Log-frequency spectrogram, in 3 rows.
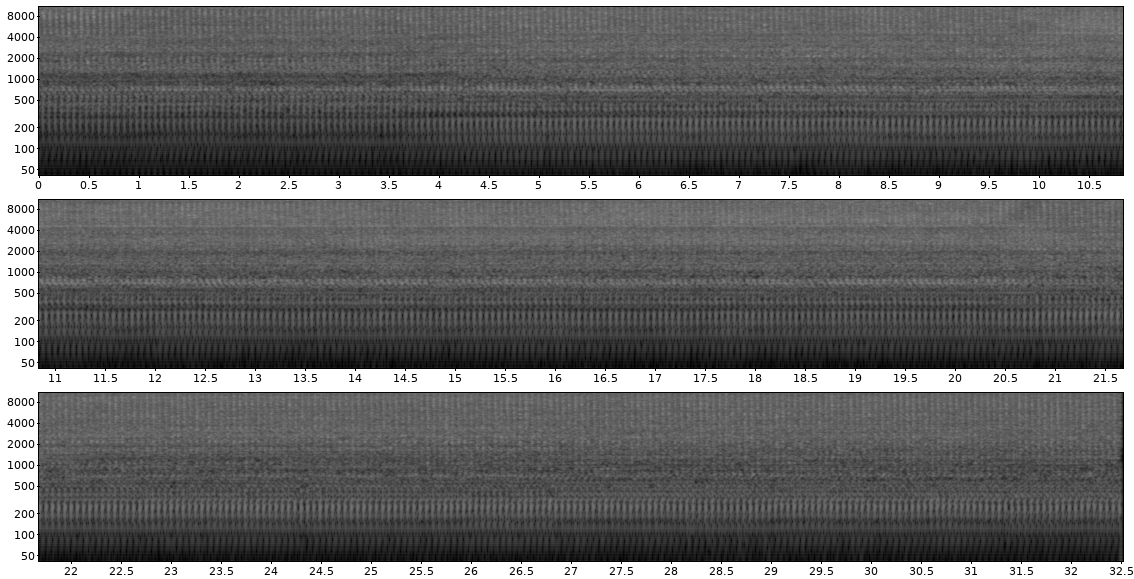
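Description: Honda Fusion (MF02) single-cylinder four-stroke scooter engine idling steadily. Blow-by gas is pushing engine oil out of a gap at the top of the engine cover near the engine mount. The shop cannot yet tell whether a cracked crankcase or a lifted engine-cover gasket is the cause.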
